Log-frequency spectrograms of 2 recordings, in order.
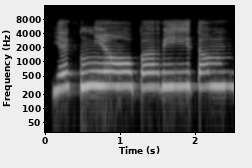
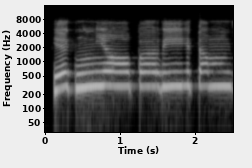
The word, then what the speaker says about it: Yajñopavitam: Yajñopavitam samarpayami. Yajñopavitam samarpayami. Good. And I heard your pronunciation of yajna. That's also a very challenging sound. Nya. It's like an yajna or jnana.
